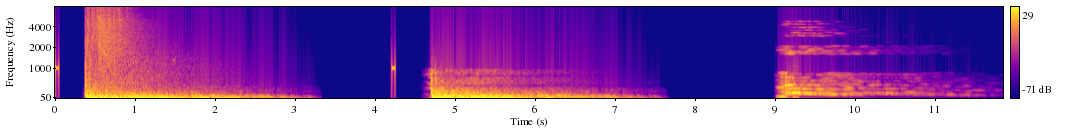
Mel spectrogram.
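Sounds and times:
explosion: 0.4s - 3.2s, 4.7s - 7.4s.

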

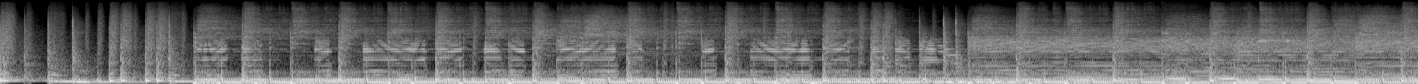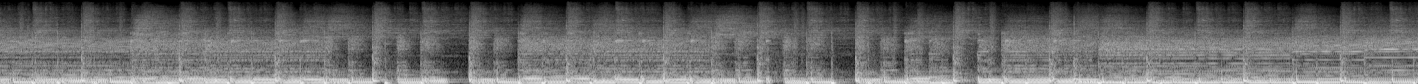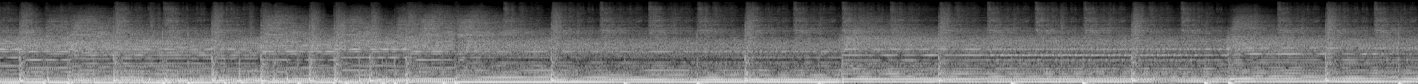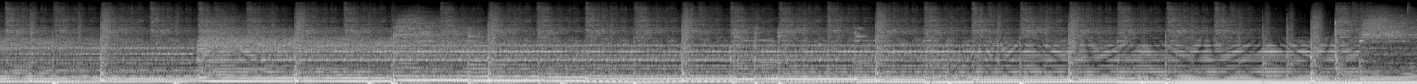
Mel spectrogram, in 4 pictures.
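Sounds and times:
bass: 0.0s - 56.7s.

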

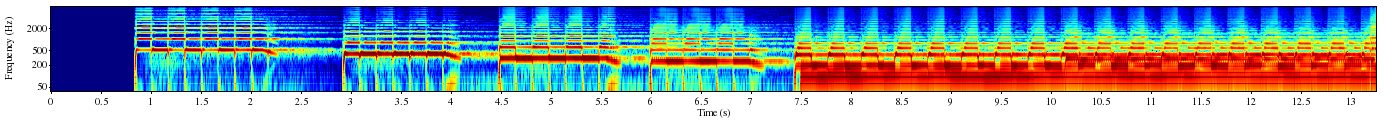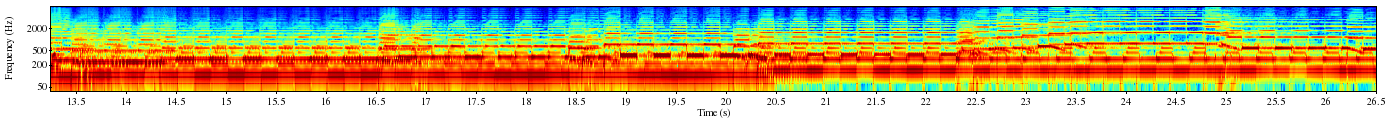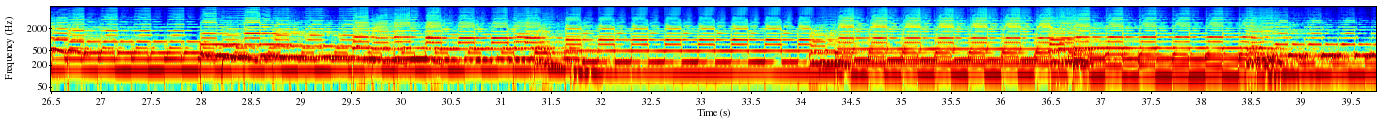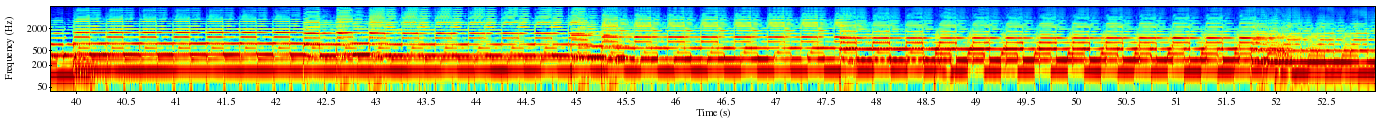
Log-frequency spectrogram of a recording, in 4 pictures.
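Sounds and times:
hybrid sync synth sequence: 0.9s - 52.9s.

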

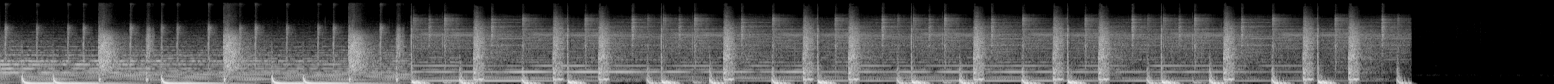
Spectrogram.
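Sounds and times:
organic lo-fi drums: 0.0s - 14.2s.

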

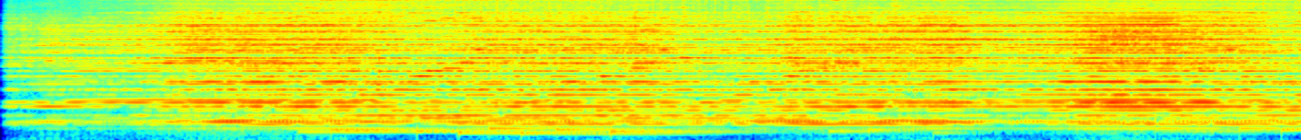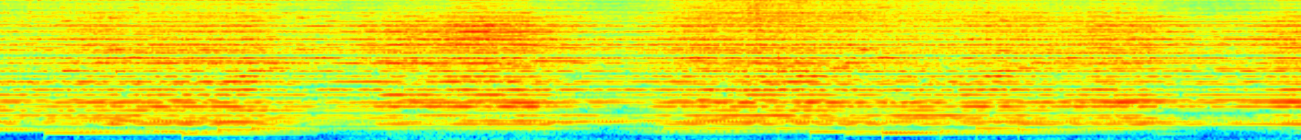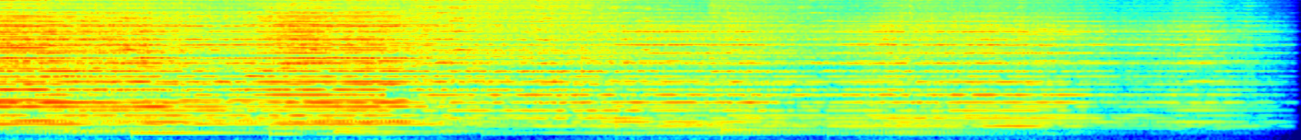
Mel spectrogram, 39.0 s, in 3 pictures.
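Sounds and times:
layered strings: 0.0s - 39.0s.

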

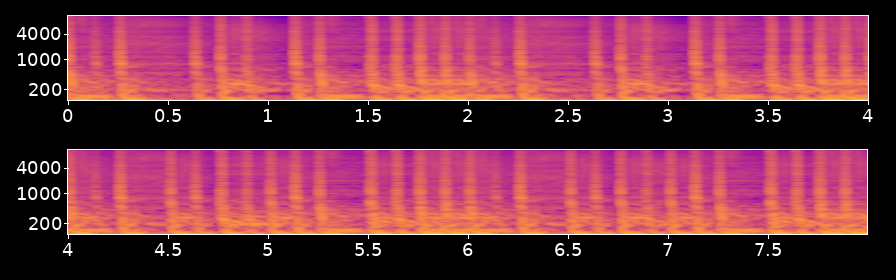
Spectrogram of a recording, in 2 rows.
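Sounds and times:
loop main hits: 0.0s - 7.9s.

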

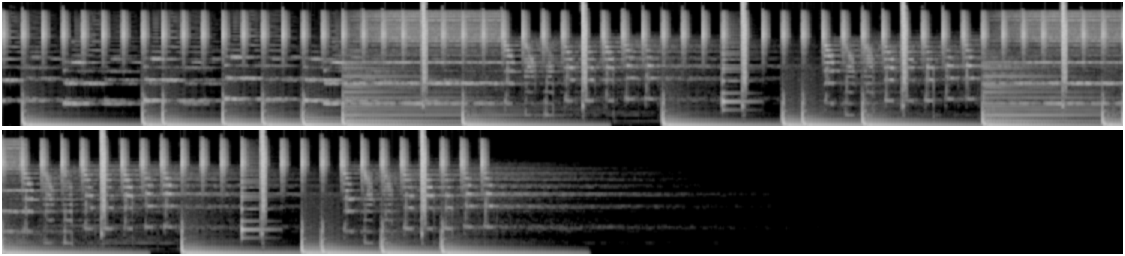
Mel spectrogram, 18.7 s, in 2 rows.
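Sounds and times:
drum kit: 0.0s - 13.4s.

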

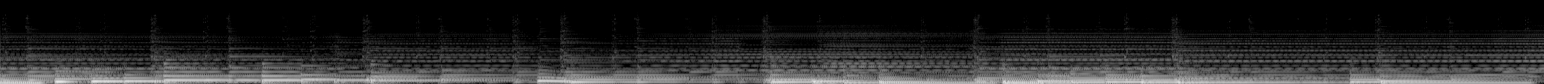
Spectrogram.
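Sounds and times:
guitarron playing a tune: 0.0s - 15.4s.

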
